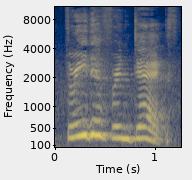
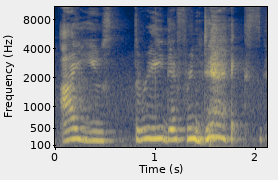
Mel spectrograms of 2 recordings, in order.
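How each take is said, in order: First: Three different decks, higher and louder, each word pressed; emphatic repeat. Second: Words broken by a real laugh, pitch up. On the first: Vlogger to viewers, stressing three different decks. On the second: Vlogger to viewers, laughing at the same message. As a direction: laugh it out in disbelief. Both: Real, not acted.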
